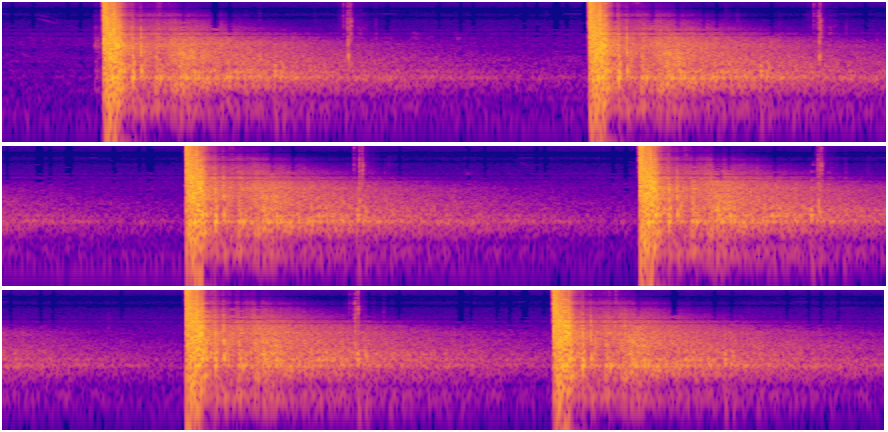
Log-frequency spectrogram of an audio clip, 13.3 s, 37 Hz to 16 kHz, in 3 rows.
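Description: A .454 Casull revolver fires birdshot target loads at a pumpkin: six loud, sharp shots, each with a ringing decay, spaced about two seconds apart, with no voices.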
